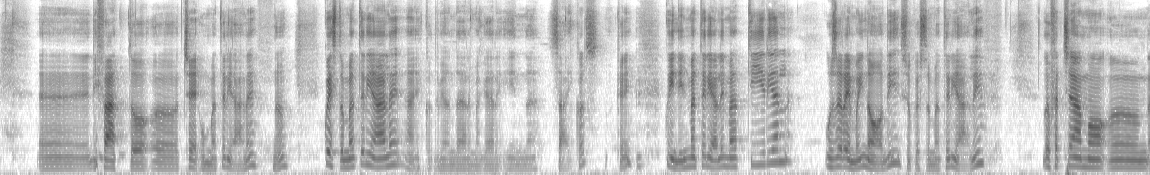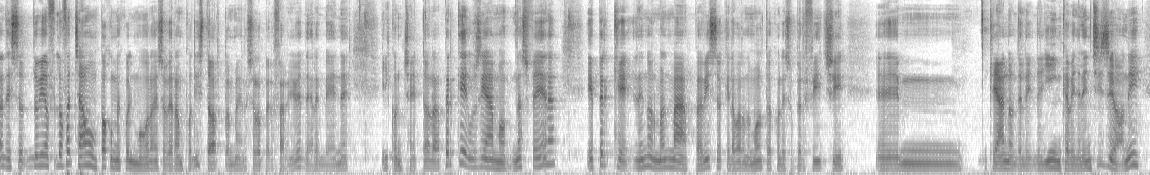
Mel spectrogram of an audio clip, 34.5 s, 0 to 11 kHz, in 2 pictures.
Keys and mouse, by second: 7.1-9.2 drag, 12.9-17.5 drag.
